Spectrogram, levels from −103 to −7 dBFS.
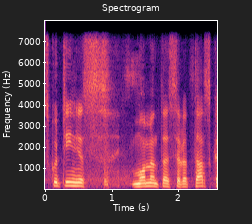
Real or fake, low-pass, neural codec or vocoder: fake; 7.2 kHz; codec, 16 kHz, 0.8 kbps, ZipCodec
